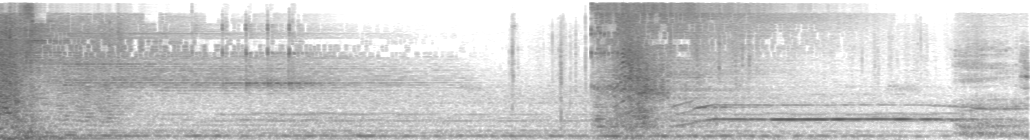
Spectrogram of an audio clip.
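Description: A timber wolf howls once, its voice sliding upward and then holding a long, steady note for a few seconds over a low rumbling background, with no talking.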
